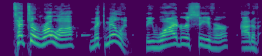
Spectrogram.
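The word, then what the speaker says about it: Tetairoa McMillan: I have I now have found the pronunciation. Tettoa McMillan, the wide receiver out of Arizona.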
